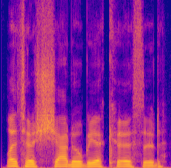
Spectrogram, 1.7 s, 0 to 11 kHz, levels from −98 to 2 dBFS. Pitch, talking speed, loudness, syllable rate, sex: 115 Hz, 175 wpm, -16 LUFS, 6.0 syllables/s, male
